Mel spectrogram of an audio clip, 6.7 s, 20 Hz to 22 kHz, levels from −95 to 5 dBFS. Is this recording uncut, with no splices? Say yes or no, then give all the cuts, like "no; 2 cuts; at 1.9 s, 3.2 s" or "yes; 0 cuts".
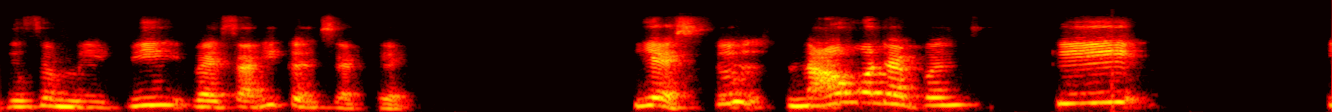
yes; 0 cuts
